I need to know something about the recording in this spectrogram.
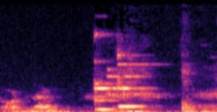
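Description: Smartphone notification chime about a second in: a short electronic ding of several clear notes that fades within about half a second. It signals that the voice command to switch on the TV went through.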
